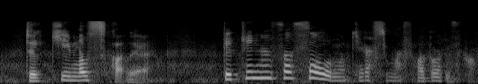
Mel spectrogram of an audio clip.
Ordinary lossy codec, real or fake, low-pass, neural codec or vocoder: none; fake; none; codec, 16 kHz, 1 kbps, FreqCodec, larger model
